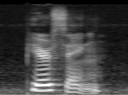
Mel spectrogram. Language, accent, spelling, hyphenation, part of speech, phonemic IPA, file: English, US, piercing, piercing, verb / noun / adjective, /ˈpɪɹsɪŋ/, En-us-piercing.ogg
- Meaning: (verb) present participle and gerund of pierce; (noun) 1. gerund of pierce 2. A hole made in the body so that jewellery can be worn through it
